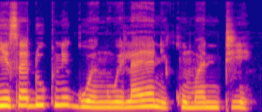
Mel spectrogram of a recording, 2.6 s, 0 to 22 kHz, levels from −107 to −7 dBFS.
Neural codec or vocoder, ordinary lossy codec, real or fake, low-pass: none; none; real; 19.8 kHz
